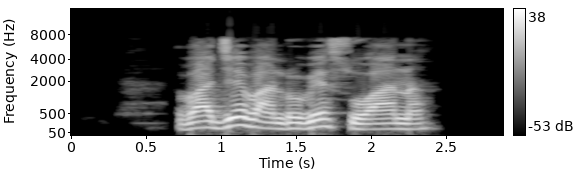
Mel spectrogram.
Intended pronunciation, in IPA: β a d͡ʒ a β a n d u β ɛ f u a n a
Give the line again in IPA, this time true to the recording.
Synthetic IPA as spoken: β a d͡ʒ ɛ β a n d u β ɛ s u a n a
